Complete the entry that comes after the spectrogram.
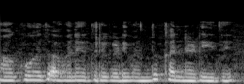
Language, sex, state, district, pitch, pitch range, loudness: Kannada, female, Karnataka, Bidar, 180 Hz, 170-195 Hz, -15 LUFS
